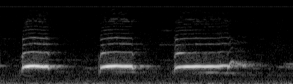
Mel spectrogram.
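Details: Bangkok-type zebra dove with a tired voice: three pure, level cooing whistles, the first two short and the third longer with a softer falling tail, in a quiet setting.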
